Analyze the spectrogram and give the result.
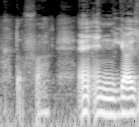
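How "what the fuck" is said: whispered disbelief; hushed, baffled aside; under the breath. Retold or imitated. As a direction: mutter it privately, almost voiceless. Muttered reaction to the mate.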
